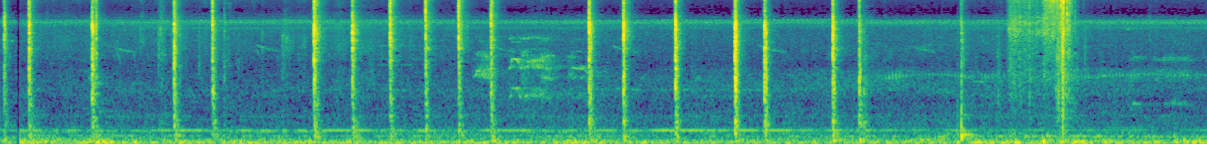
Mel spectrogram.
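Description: A knife scrapes and splits bamboo.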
